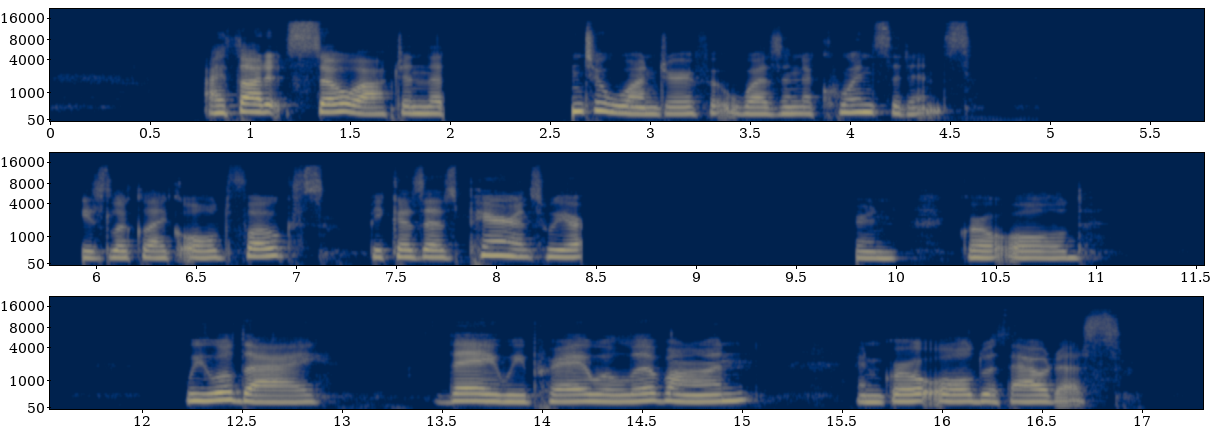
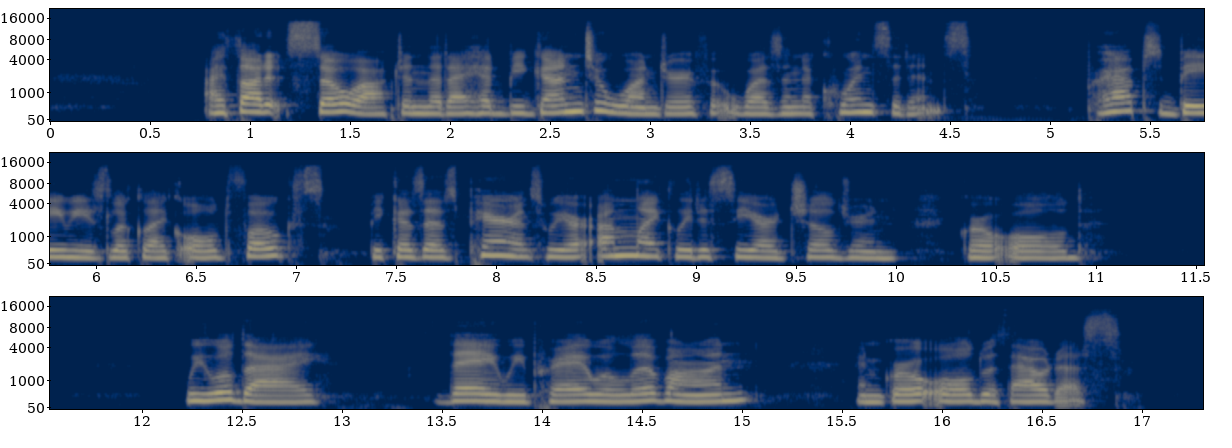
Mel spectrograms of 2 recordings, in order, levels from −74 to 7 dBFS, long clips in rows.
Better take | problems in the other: second | audio cutting out; at 2 s for 0.5 s, at 5 s for 1 s and at 8.5 s for 1.5 s

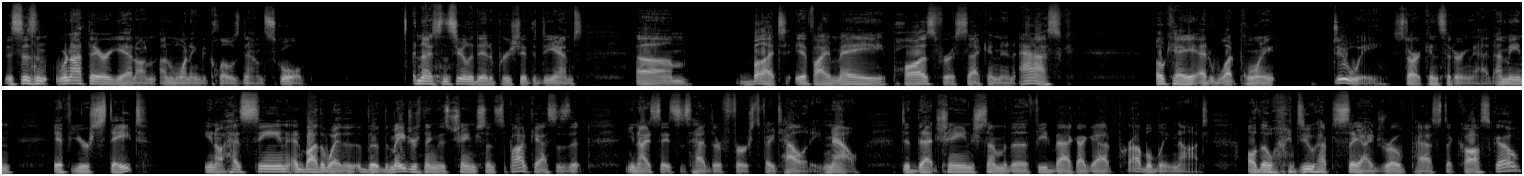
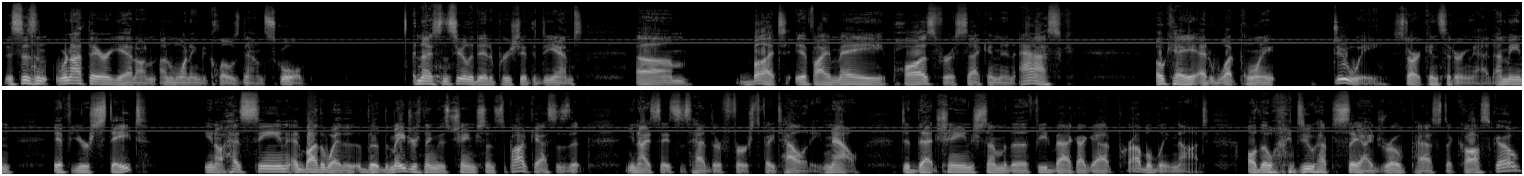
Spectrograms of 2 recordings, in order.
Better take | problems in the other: first | high-pitched whine; noticeable; throughout; 3 kHz, 20 dB below the speech

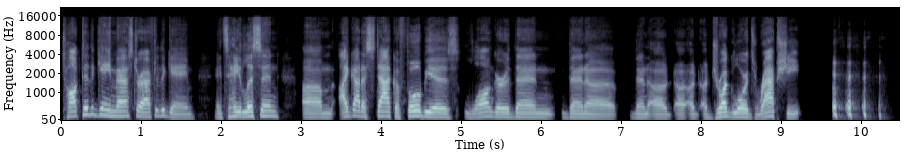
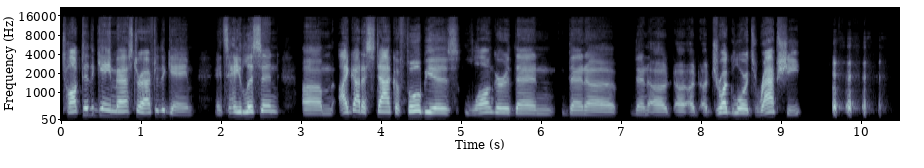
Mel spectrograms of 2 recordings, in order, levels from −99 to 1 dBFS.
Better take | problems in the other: first | thin; somewhat; fading below 300 Hz

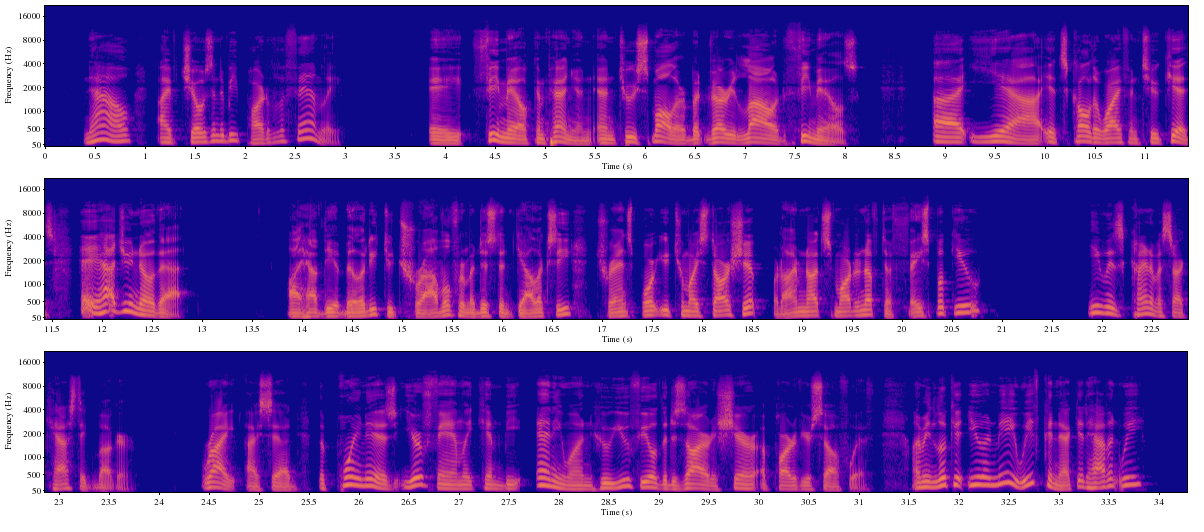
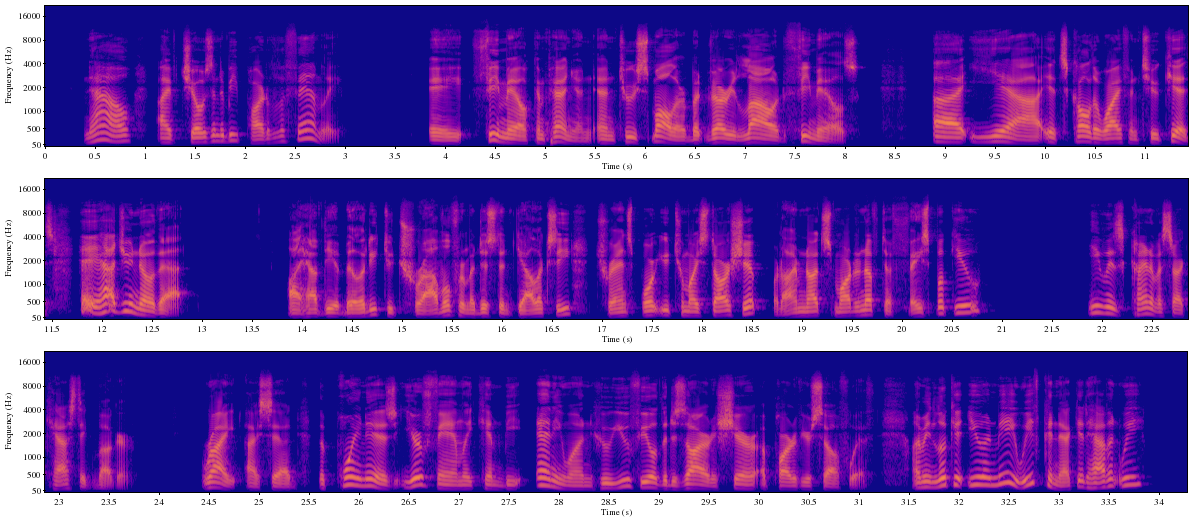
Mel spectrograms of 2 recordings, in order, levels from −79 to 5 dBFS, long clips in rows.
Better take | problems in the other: first | thin; somewhat; fading below 300 Hz

